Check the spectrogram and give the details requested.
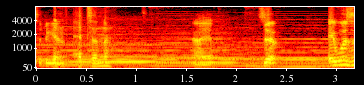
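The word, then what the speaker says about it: Ettin: How did Serenity pronounce it again? Etten.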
